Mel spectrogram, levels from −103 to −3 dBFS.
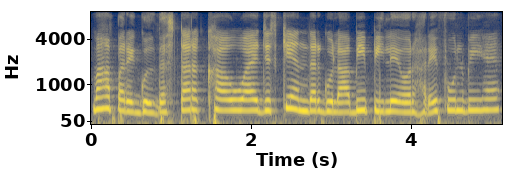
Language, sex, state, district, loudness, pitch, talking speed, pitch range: Hindi, female, Uttar Pradesh, Lalitpur, -13 LUFS, 255 Hz, 185 wpm, 235-265 Hz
